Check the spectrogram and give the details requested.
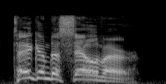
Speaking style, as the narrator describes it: the first man shouted

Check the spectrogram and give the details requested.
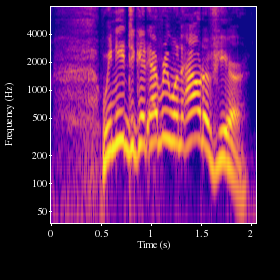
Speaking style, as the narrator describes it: Sabrina shouted over the fighting

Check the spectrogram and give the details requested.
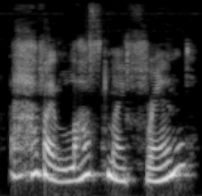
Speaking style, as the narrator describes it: said Anne with a sigh

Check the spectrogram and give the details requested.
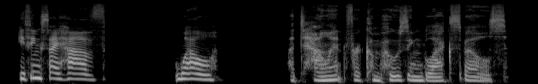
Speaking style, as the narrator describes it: murmurs Darby

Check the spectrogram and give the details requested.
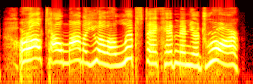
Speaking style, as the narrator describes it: shouted

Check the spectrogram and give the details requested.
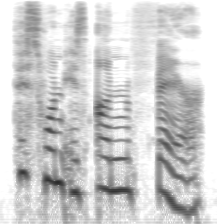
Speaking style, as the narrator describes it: said

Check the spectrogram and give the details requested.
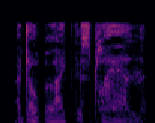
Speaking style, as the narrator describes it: he growled

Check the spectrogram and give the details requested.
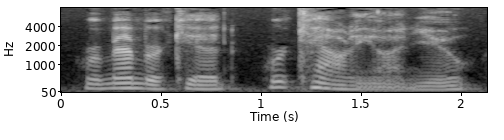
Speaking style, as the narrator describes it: her father said

